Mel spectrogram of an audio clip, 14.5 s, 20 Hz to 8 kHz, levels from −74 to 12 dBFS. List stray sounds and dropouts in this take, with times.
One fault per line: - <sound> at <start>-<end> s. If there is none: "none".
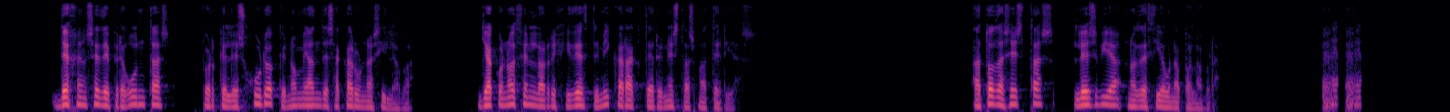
- laugh at 13.2-13.6 s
